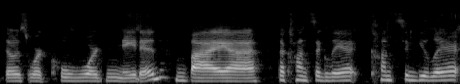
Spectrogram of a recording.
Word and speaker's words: consigliere: And those were coordinated by the consigliere.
